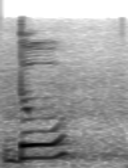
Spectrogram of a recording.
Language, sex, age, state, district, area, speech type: Punjabi, female, 18-30, Punjab, Mohali, rural, read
